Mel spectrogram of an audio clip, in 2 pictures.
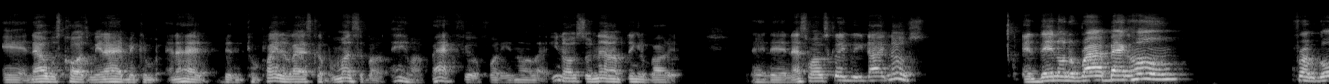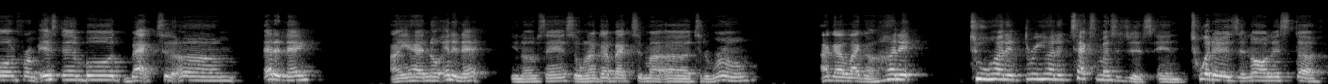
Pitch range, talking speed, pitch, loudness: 120-200 Hz, 215 wpm, 155 Hz, -19 LUFS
